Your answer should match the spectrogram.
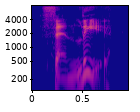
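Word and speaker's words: fen li (分梨): The Chinese word for the pear is li, and the Chinese phrase for sharing a pear with someone translates as fen li. Fen li, coincidentally, is also how you pronounce the Chinese word for separation.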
